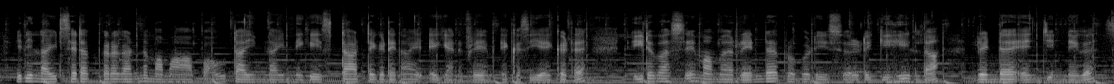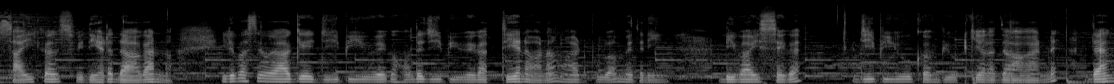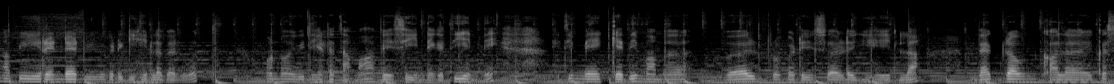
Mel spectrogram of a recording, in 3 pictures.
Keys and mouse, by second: 3.1 click, 10.1-11.4 drag, 18.5-20.5 drag.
